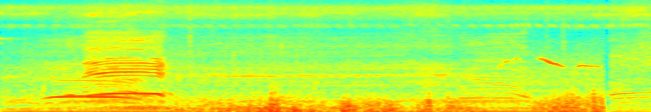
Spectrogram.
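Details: Cows being herded by farm workers into farm pens in soft morning sunlight; a drawn-out, rising, harmonic moo lasting about a second, later a short higher wavering call, over a steady low rumble of farmyard noise.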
